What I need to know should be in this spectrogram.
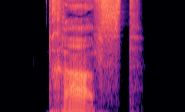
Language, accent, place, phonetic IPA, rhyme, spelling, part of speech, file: German, Germany, Berlin, [tʁaːfst], -aːfst, trafst, verb, De-trafst.ogg
- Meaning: second-person singular preterite of treffen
